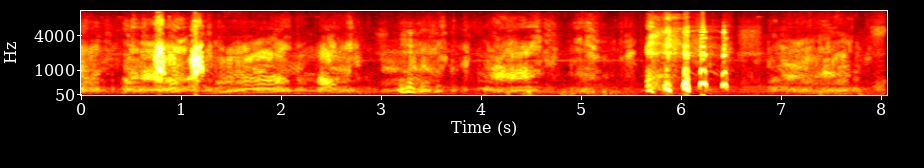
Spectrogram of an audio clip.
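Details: Jack Russell and Staffy playing tug of toy while a Jack Russell cross Chow looks on: low rumbling play growls throughout, a run of short sharp yips near the end, with soft household background.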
